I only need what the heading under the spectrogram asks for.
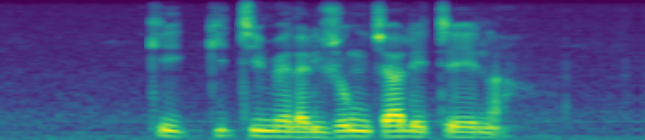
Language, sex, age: Northern Sotho, male, 29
